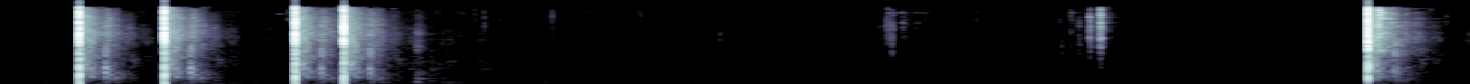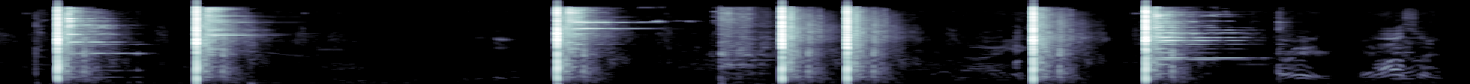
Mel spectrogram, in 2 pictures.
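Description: Sharp, loud gunshots crack at a shooting range in short bursts: a quick cluster of about five shots, a pause with one faint distant pop, then another rapid string of around eight shots with ringing tails.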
